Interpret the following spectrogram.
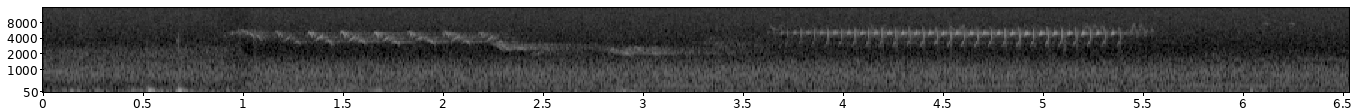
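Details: An elk bull bugles at night during a challenge to the Sheriff, the largest bull in a group of several bulls: a high whistle sliding downward in steps, then a long, sustained, pulsing high tone, with a few low thumps and steady rumble beneath.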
